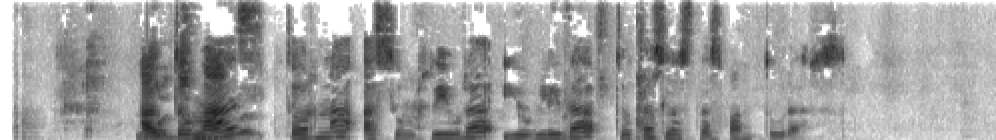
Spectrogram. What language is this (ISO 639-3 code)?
cat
